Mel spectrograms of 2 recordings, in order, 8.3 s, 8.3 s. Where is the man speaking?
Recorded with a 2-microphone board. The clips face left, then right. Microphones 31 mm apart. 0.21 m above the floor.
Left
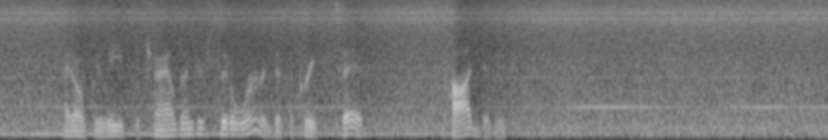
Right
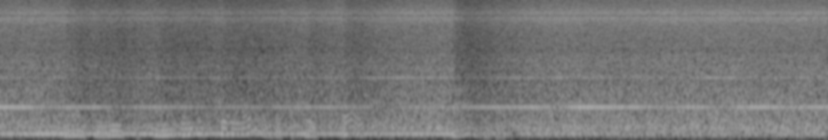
75° left (ahead or behind).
